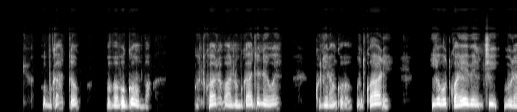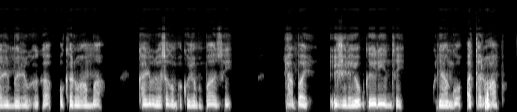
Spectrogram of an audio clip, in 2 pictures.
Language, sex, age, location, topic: Kinyarwanda, female, 36-49, Musanze, government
